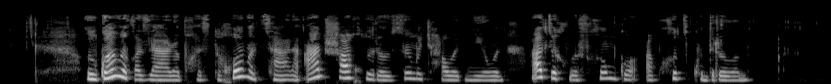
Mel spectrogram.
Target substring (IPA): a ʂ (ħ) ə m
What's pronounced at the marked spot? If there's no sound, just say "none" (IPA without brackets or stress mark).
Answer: χ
